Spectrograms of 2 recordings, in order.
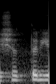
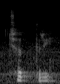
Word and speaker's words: क्षत्रिय: जब हम जैसे क्षत्रिय होता है, अक्षर का क्या बना देते हैं? छ। अक्षत्रिय का छत्री, लोकल लैंग्वेज में ऐसे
